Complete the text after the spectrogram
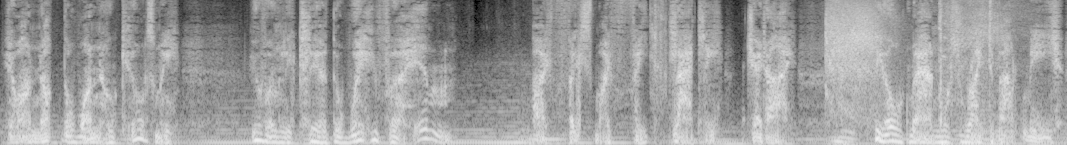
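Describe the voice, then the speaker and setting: An actor voicing a menacing male Sith lord who speaks slowly and calmly, in a game cutscene. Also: medium pitch, vocal fry, music in the background. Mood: resigned. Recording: game audio over loud score.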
